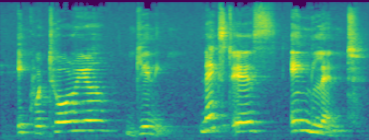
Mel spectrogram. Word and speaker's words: Guinea: This one is Guinea. 2 syllables.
